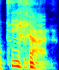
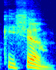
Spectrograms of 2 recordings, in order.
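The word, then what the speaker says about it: Keshan: No, Kishan. Kishan. Yeah. Kishan. K E S H A N. K E S H A N. Yes, sir. So, is is it pronounced Kishan or Kishm?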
